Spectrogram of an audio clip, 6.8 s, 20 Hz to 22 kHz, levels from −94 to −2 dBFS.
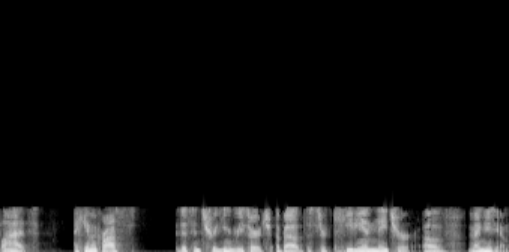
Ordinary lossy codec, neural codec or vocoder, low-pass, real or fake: AAC, 16 kbps; none; 7.2 kHz; real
